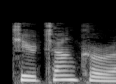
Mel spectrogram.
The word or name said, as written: tirthankara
